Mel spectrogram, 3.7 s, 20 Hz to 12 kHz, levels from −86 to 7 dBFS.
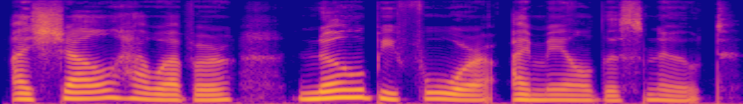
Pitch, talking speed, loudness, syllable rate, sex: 185 Hz, 145 wpm, -17 LUFS, 4.0 syllables/s, female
